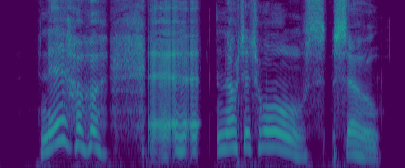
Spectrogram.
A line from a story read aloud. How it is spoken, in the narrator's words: Sparkler stammered for himself with blushes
